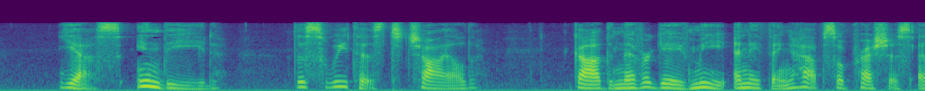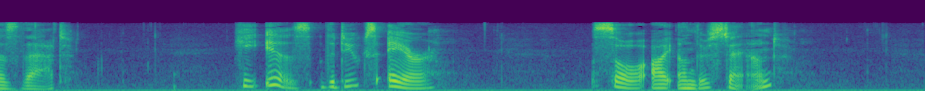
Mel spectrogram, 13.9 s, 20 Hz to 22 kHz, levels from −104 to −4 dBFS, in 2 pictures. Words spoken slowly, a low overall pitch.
No: slow, 100 wpm; medium, 170 Hz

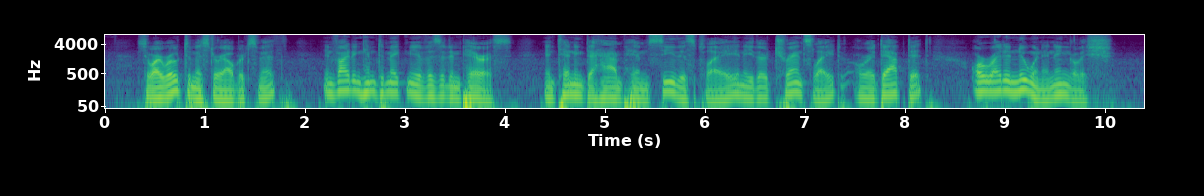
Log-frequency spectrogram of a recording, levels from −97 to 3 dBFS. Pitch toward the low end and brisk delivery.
Yes: low, 105 Hz; fast, 210 wpm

